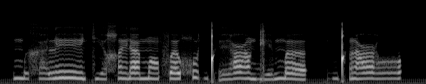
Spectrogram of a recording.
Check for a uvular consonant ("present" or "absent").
present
